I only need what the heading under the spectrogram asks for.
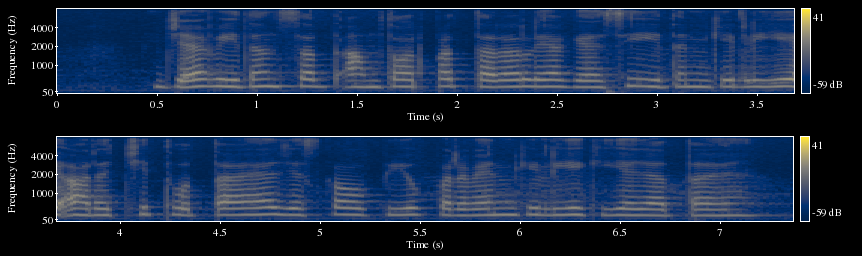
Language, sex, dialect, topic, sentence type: Hindi, female, Kanauji Braj Bhasha, agriculture, statement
